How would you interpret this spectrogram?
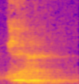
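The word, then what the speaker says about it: قُلْ: Tetapi membacanya jangan pakai huruf kaf. Kalau pakai huruf kaf nanti artinya menjadi makan. Makan Pak. Jadi bacanya harus pakai qf qul bukan qul. Bedanya di mana qul dengan qul? Hah? Heeh. Jadi di tenggorokan kita. Kalau kul itu ada di depan. Kalau kau itu ada di belakang.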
